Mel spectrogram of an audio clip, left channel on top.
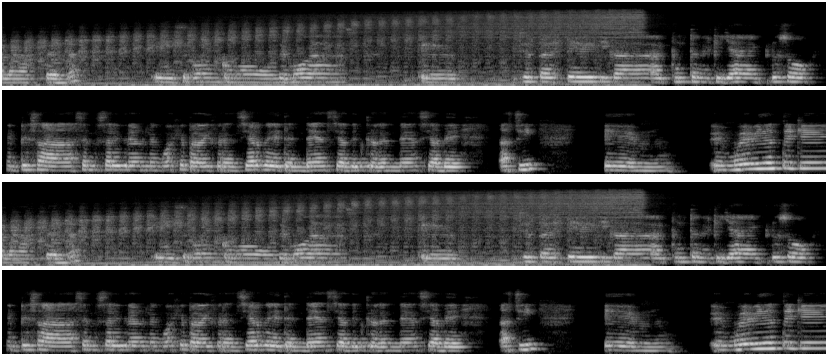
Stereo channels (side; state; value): both; normal; correlation 0.83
